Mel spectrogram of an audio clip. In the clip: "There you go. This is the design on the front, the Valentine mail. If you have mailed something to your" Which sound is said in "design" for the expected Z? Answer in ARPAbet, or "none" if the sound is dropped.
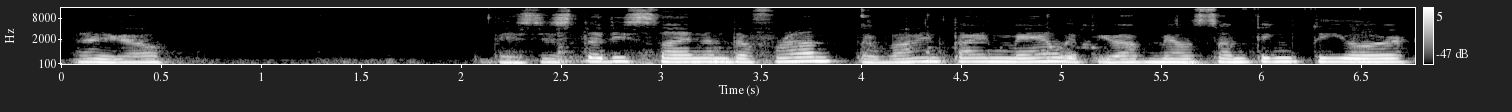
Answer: S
